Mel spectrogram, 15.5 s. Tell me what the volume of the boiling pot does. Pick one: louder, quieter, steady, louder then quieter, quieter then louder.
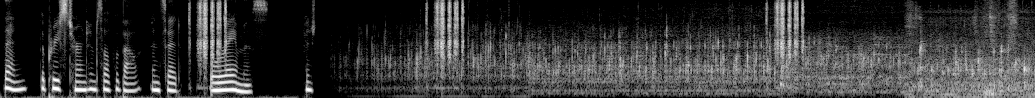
louder.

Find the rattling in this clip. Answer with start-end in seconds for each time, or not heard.
2.8-3.5, 6.3-7.0, 11.4-12.1.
